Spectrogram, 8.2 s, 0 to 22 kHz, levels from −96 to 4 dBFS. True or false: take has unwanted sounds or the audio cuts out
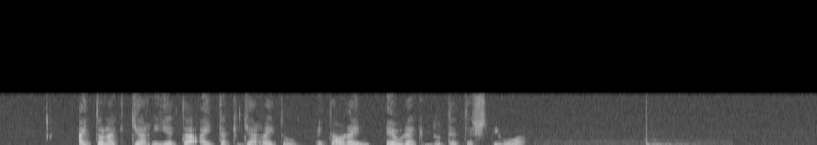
true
